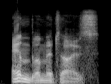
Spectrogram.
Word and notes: emblematize: British English

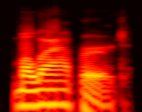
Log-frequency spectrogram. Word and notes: malapert: American English

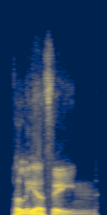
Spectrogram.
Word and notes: polyethene: British English

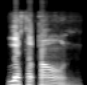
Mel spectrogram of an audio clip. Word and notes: lithopone: American English

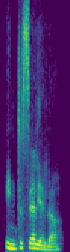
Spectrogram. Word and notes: intercellular: Indian

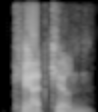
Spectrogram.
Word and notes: catkin: American English

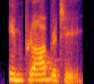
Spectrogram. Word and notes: improbity: Indian

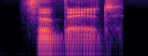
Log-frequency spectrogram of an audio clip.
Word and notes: forbid: British English

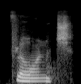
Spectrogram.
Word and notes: flaunch: Indian

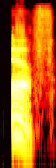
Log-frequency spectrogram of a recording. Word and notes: F: American English

